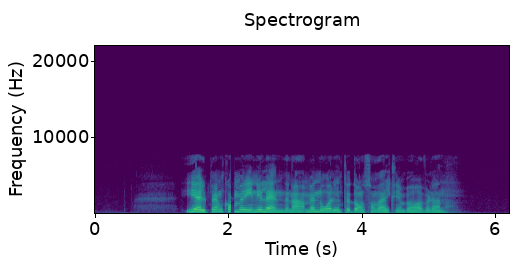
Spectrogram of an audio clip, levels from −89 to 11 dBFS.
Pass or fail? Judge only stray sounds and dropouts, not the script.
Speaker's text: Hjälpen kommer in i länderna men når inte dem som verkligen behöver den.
fail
